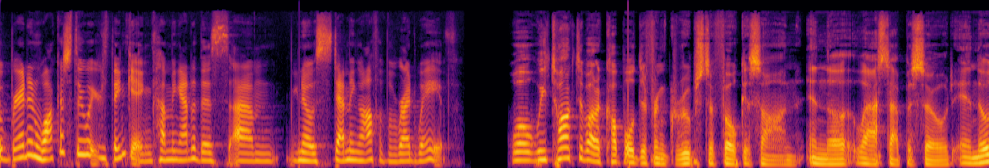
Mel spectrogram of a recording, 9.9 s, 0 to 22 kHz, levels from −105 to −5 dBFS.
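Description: At 2.99 s, between "of this um you" and "know stemming off of", a repeated buffer sounds as a brief click: new audio arrived late, so one roughly 5 ms block, which fits a 256-sample buffer, played twice. At 6.27 s, after "we talked about a", a block of the same size played three times, giving a slightly longer buzzy tick. The waveform shows identical copies butted together with hard joins, and the spectrogram shows a thin vertical stripe at each join.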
